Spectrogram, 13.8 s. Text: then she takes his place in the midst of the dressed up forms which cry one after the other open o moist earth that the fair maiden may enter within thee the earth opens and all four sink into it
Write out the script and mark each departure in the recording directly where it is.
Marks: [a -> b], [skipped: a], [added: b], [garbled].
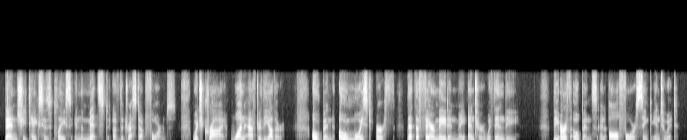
then she takes his place in the midst of the dressed up forms which cry one after the other open o moist earth that the fair maiden may enter within thee the earth opens and all four sink into it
